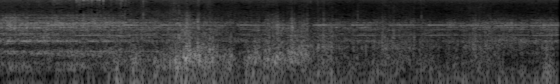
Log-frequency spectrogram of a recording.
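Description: Union Pacific freight train of empty cars rolling past, a steady rumble of wheels on the rails with a few thin high tones over it. Wind buffets the microphone.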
